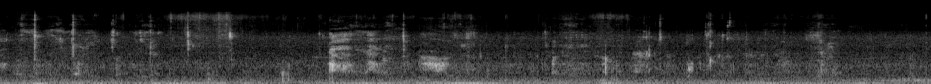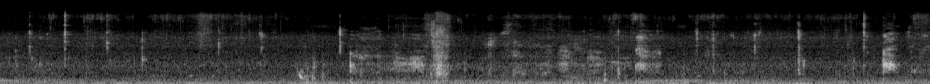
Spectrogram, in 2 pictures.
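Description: Close-up chewing of juicy braised pork, with wet lip smacks and scattered short mouth clicks and a couple of louder smacks.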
